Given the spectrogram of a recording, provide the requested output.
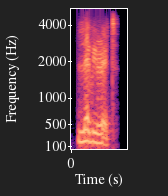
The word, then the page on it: levirate: Indian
